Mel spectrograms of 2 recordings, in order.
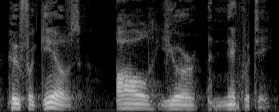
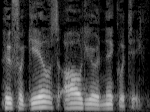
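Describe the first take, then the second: First: Slower, pausing after "Who forgives"; slow, weighed reread. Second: Verse read out loud and full; firm scripture reading. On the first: Pastor stopping to reread the verse for emphasis, slow with a pause. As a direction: break the verse in two and let it sink in. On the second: Pastor reading verse three to his congregation, firm and loud. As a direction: announce the verse to the room. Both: Acted.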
